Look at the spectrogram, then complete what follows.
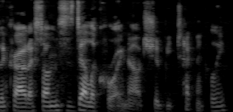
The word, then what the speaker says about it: Delacroix: It should technically be Delacroix, but because in this town, for some reason, they pronounce it Delacroix, she said in her somewhat demonically joking voice, "Clean forgot what day it was."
